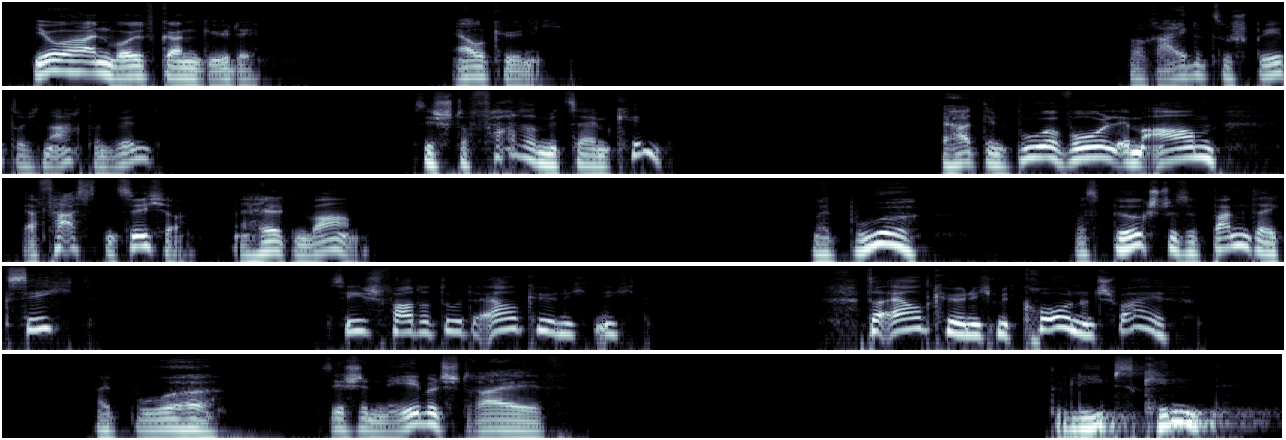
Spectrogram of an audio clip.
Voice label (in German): erlkoenig schwaebisch; LOFT VOICES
